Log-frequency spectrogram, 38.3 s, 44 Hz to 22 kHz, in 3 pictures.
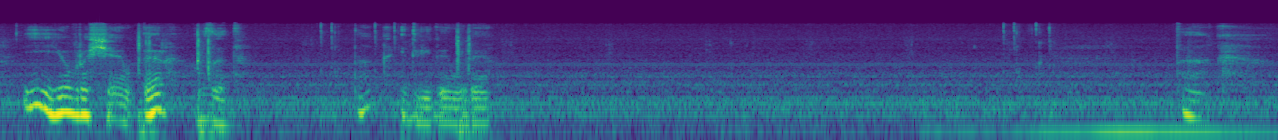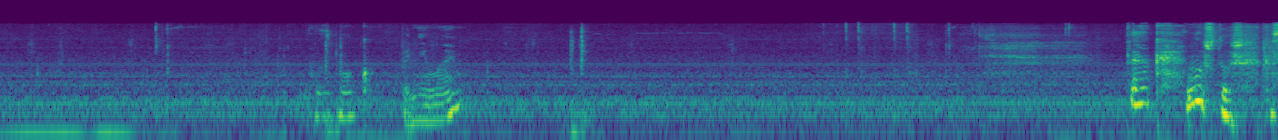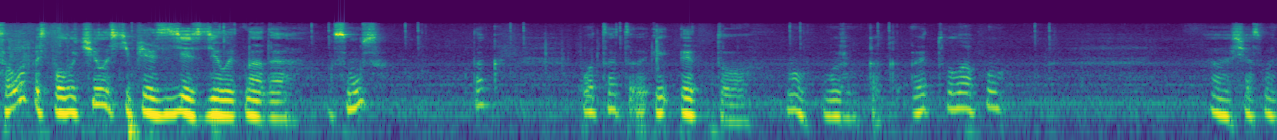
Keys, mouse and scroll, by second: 1.4 r, 3.7 click, 4.6 g, 10.5-13.5 middle drag, 16.0 KP_3, 18.5 g, 21.7 click, 22.3-25.3 middle drag, 26.7 click, 27.7-29.6 right drag, 29.6 click, 30.6 click, 31.6 shift+click, 33.5 click, 34.3 click, 35.9-38.3 drag.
